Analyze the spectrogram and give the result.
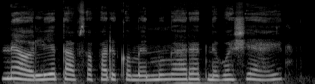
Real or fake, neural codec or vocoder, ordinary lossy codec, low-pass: real; none; none; none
